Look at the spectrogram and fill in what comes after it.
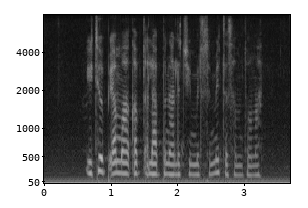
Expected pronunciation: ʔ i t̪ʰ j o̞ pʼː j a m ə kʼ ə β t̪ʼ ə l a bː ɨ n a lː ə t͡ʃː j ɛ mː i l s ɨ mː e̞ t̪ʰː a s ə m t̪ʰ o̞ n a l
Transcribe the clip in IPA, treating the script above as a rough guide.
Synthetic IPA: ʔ i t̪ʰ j o̞ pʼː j a m a kʼ ə β t̪ʼ ə l a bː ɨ n a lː ə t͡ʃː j ɛ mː i l s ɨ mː e̞ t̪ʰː ə s ə m t̪ʰ o̞ n a l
